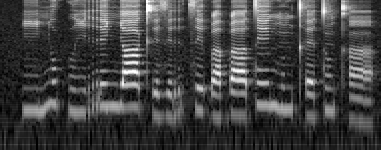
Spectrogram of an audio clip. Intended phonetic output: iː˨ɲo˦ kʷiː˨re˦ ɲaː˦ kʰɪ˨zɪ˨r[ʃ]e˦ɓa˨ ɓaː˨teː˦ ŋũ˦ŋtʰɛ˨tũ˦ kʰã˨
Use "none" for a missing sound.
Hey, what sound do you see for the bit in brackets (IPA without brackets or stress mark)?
t͡s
